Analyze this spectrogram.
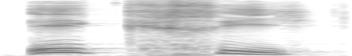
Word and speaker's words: écrit: And then the IT, phonetically you pronounce I because final T is not pronounced, but still. Écrire, to write. Écrit.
